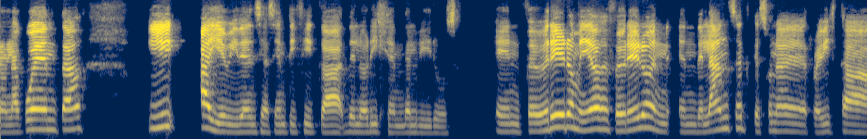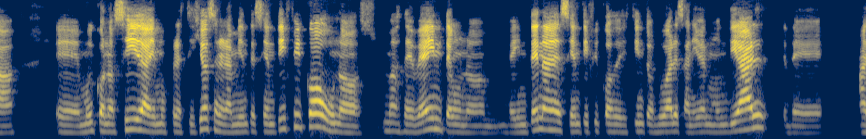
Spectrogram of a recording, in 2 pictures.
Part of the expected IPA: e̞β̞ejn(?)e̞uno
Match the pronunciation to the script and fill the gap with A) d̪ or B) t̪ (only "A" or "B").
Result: B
